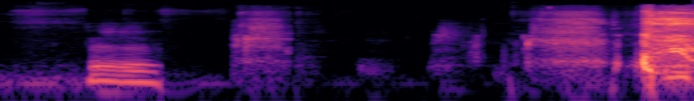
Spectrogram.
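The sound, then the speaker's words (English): A loud cough blasts right into the microphone at the very end, preceded by a few short vocal noises and breaths with quiet gaps between them. “Yeah, I'll just cough down the mic.”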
